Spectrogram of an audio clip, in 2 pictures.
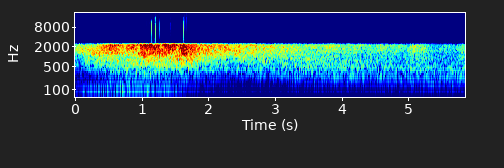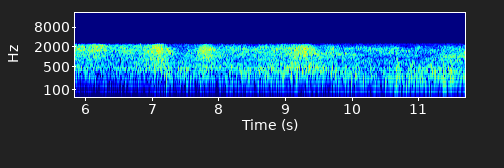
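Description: Model rocket motor firing as the rocket leaves the launch rod: a loud rushing roar that peaks over the first two seconds, then carries on as a steady dull rush.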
